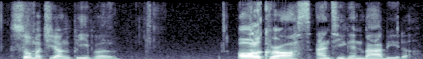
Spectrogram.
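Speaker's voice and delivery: usual speaking voice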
